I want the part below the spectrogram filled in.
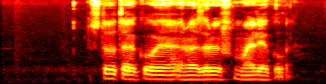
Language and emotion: Russian, neutral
